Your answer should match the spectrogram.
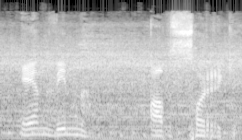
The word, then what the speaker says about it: En Vind Av Sorg: Pronunciation of this song in correct Norwegian would be En Vind Av Sorg.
